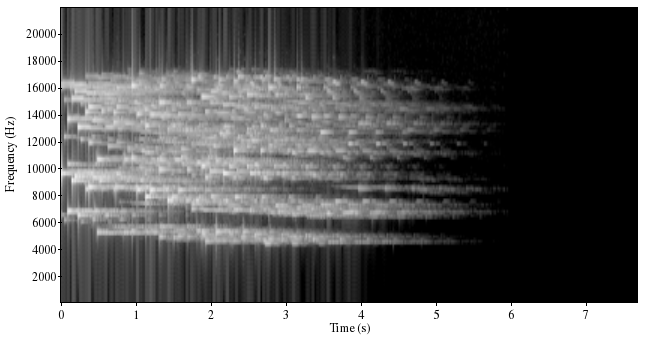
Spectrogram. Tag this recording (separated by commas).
Chime, Bell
